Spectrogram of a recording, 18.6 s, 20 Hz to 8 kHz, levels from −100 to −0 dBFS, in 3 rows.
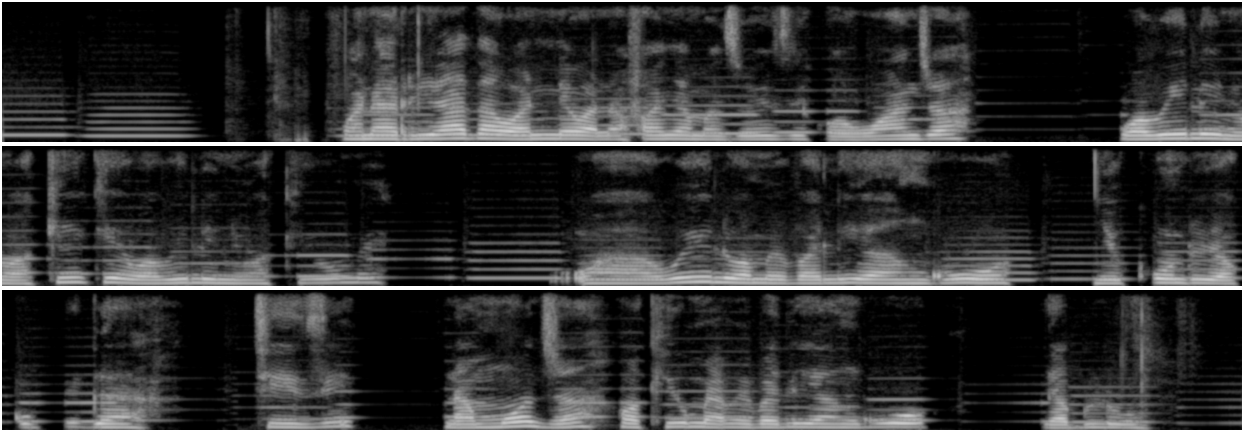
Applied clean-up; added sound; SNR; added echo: neural mask model RNNoise.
